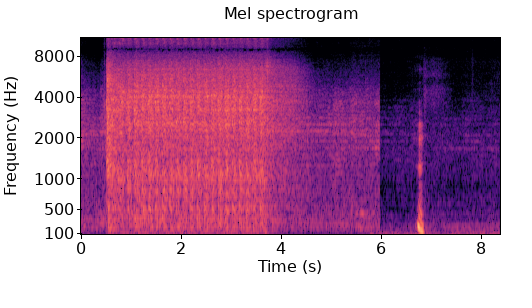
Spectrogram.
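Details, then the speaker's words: BMW M3 after gearbox refit with possible clutch disc or pilot alignment doubt, no fuel in tank: even starter cranking at about three to four compression pulses a second, clean, no grinding or scraping. Normal starter cranking, no nasty noises. "nasty noises yeah happy with that"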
